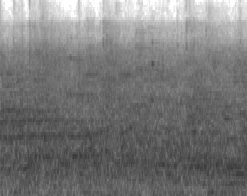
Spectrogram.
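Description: Echoing sports hall ambience between points: many overlapping voices of players and onlookers talking at once, with no single clear strike.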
